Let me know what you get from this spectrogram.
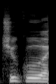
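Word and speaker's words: Nwachukwu: and chukwu or uh chukwu I guess is how you pronounce it don't say the end um 2.59 points a minute for chuku 81.73 is all he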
